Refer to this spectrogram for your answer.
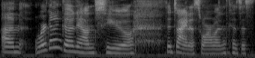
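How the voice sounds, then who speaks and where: A woman with a medium pitch speaks with very wide pitch swings. Audible room echo surrounds her voice. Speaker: video game tutorial creator. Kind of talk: tutorial. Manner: casual, hesitant with many fillers.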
